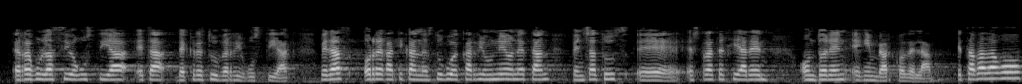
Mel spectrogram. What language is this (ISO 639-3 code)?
eus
